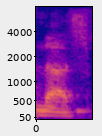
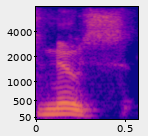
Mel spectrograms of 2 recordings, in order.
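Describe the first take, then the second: First: The vowel is a short 'u' sound. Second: The vowel is a long 'oo' sound. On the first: The speaker calls it wrong. "not nuss" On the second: The speaker calls it right. "I think it's noose, like Hangman's noose"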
